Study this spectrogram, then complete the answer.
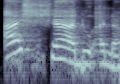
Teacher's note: Mana ada syah, dia mati shin tu.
